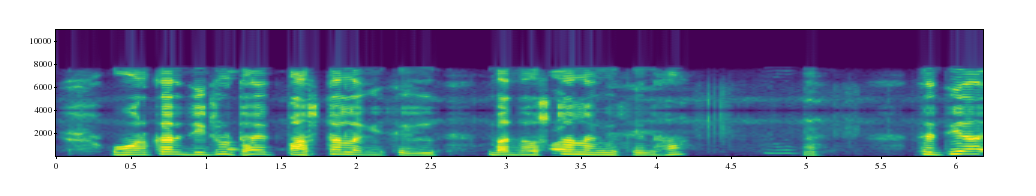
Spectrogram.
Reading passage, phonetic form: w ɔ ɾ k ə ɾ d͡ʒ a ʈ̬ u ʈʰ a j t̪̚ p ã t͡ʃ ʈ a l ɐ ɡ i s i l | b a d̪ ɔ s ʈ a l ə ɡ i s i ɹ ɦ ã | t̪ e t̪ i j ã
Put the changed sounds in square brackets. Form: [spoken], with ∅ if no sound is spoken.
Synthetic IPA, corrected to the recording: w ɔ ɾ k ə ɾ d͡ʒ [i] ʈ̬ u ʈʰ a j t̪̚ p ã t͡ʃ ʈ a l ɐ ɡ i s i l | b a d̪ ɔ s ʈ a l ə ɡ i s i [l] ɦ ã | t̪ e t̪ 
